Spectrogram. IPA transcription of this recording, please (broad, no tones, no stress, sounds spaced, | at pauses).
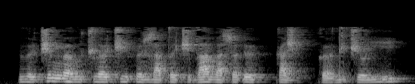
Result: ð ø t͡ʃ ə ŋ œ ɐ̯ ð u t͡ʃ l œ t͡ʃ i θ ø ɮ a t ə t͡ʃ ə d a ð a ɬ œ ɗ ø kː a ʒ kː œ d i t͡ʃ ɹ i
